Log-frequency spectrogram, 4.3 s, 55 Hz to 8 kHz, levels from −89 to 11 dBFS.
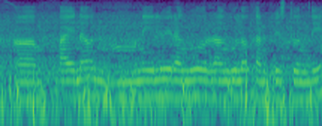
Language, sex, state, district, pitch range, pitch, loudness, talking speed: Telugu, female, Andhra Pradesh, Krishna, 155-170 Hz, 165 Hz, -19 LUFS, 85 wpm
